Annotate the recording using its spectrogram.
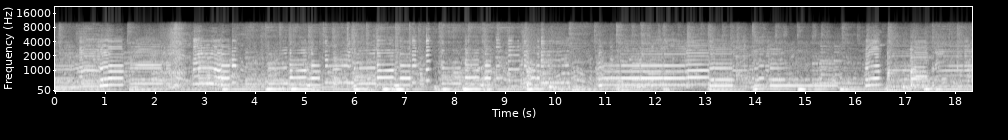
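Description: Tenor saxophone soloing over upright double bass in a small live jazz band. The sax plays quick melodic runs and, about two-thirds of the way through, holds a couple of long notes.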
